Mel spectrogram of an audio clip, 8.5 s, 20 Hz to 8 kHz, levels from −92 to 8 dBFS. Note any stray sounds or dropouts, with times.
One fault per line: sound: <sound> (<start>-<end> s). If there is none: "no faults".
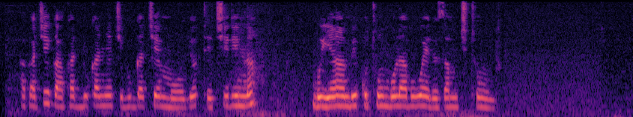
no faults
